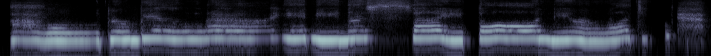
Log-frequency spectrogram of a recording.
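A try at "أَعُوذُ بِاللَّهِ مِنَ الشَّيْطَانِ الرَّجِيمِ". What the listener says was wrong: Nah, itu tapi jimnya nggak sampai ya, Bu ya? Nafasnya pendek.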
